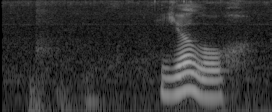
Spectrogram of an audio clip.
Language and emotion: Russian, sad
